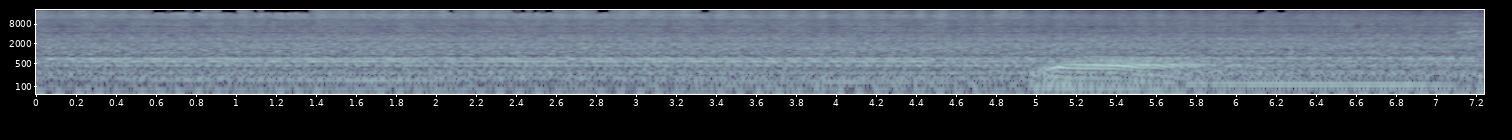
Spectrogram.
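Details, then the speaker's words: 2016 GM truck 5.3 V8 at idle with fresh plugs and AFM deleted: rough, irregular stumble with skipped beats. It is still counting misfires on cylinder 6, whose exhaust lifter collapsed again after bank 2 lifter replacement; owner also suspects the injector. "well it's still counting misfires on cylinder six so I suspect the injector is poorly spraying or improperly spraying"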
